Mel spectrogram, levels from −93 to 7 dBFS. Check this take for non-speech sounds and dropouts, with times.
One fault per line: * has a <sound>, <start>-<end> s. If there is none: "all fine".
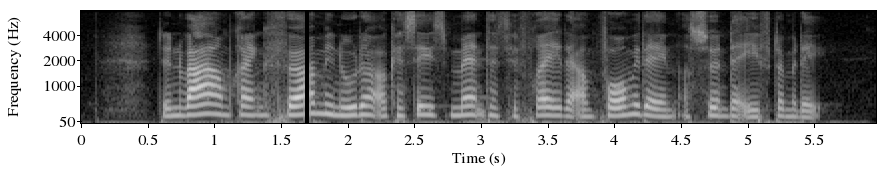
* has a dropout, 1.7-1.7 s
